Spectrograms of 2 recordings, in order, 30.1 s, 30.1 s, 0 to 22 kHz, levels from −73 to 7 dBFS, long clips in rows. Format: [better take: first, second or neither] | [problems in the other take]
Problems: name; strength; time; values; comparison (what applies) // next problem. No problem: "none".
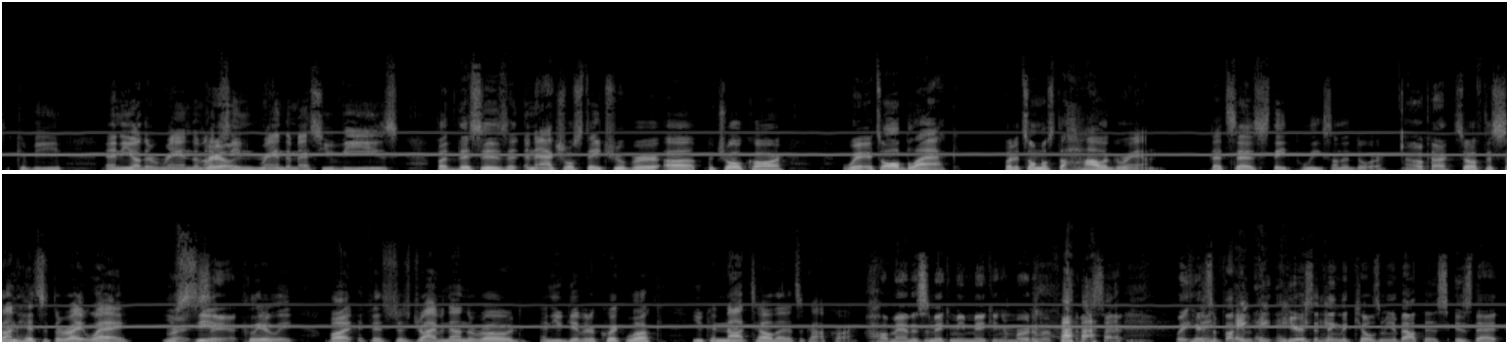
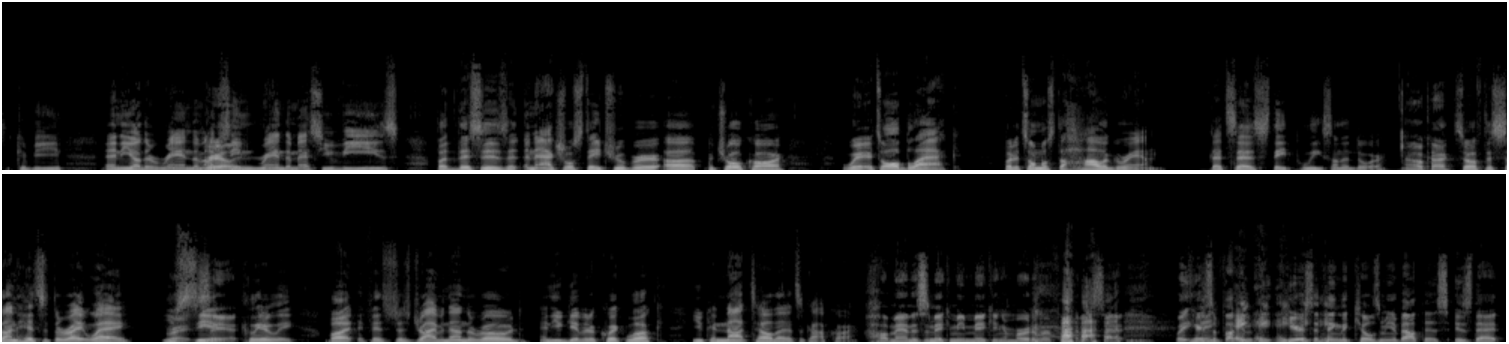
second | high-pitched whine; loud; throughout; 2 kHz, 9 dB below the speech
